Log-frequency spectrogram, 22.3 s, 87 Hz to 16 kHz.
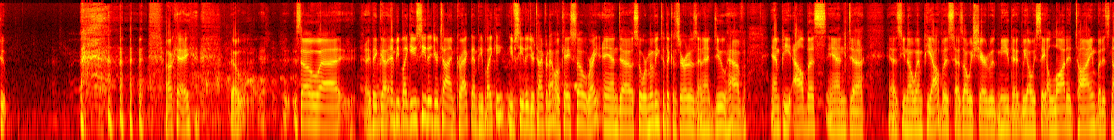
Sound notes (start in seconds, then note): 5.8 laughter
